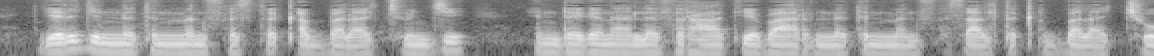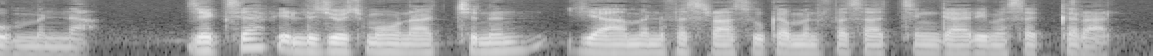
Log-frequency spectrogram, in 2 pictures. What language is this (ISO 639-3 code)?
amh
